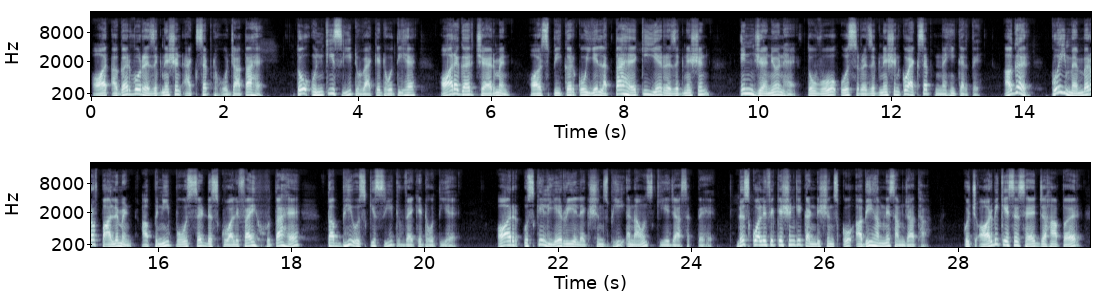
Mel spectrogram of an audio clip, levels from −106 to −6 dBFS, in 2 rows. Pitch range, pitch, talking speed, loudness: 105-155 Hz, 125 Hz, 160 wpm, -20 LUFS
